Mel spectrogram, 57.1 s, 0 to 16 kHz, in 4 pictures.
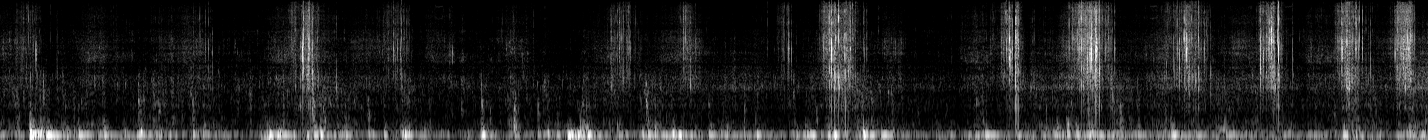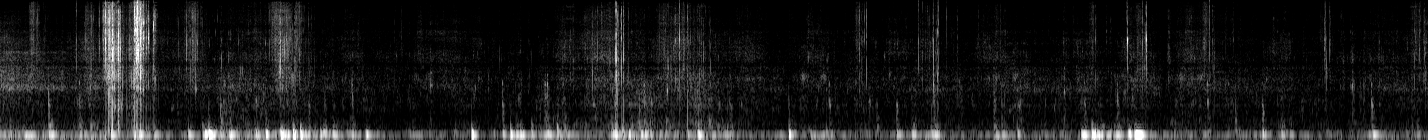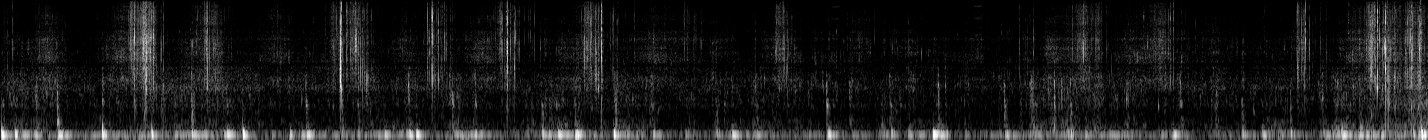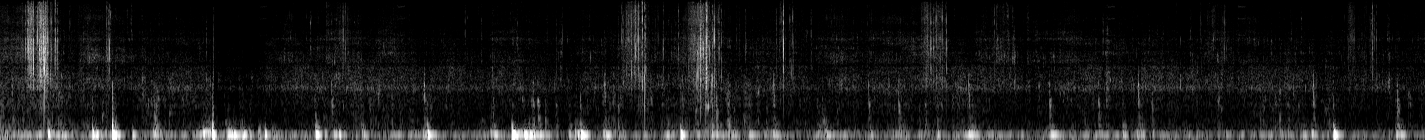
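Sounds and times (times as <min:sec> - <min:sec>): waves slapping against kayak hull: 0:00.0 - 0:57.0.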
